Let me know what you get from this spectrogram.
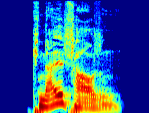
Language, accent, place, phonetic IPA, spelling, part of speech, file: German, Germany, Berlin, [ˈknalˌʃaʁʒn̩], Knallchargen, noun, De-Knallchargen.ogg
- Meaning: plural of Knallcharge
